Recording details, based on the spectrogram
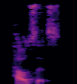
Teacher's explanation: No se va a decir houses. No estoy diciendo una E muy clara, sino una E muy apagada.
